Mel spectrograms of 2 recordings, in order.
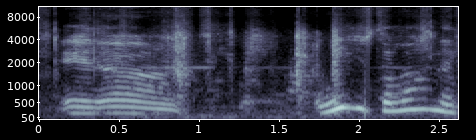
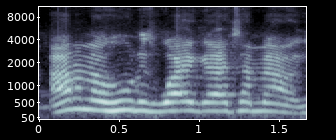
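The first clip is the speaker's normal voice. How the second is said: indignant outburst; 3 semitones higher, 7 dB louder than usual. Real, not acted. Calling out a stranger.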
